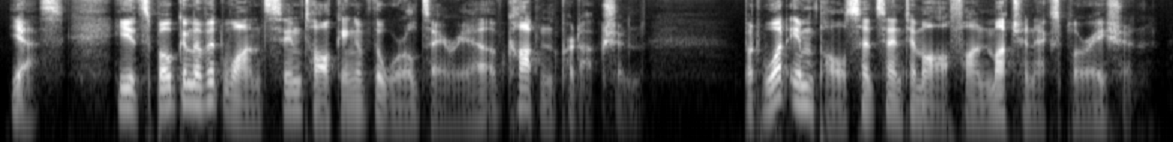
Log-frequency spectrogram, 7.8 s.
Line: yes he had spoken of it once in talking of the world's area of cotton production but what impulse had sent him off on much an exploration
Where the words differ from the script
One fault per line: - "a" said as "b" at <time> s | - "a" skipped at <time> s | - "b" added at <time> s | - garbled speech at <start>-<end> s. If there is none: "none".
none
